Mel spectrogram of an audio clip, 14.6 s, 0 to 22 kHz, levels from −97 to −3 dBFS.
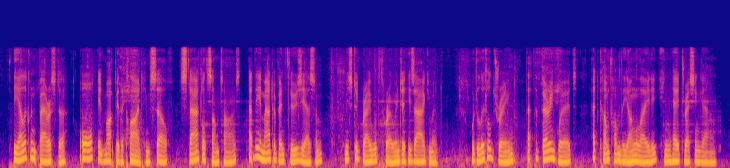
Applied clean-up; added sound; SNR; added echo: neural separator model SepFormer DNS4.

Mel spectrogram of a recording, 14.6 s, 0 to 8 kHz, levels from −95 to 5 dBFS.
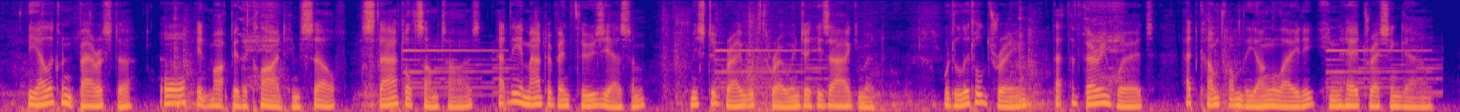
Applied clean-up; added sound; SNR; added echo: none; Electric guitar + Squeak / Sliding door; 17 dB; none.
